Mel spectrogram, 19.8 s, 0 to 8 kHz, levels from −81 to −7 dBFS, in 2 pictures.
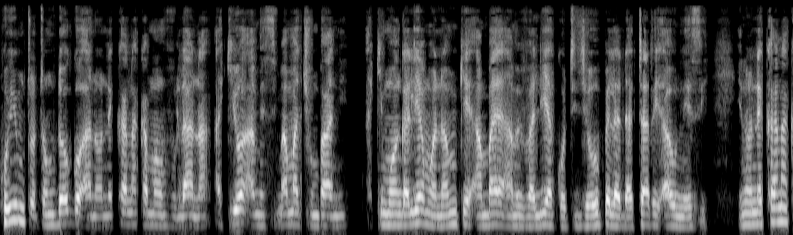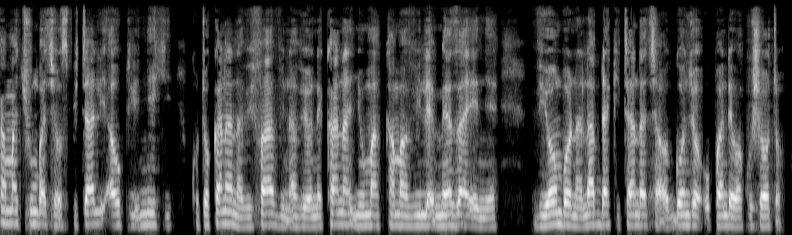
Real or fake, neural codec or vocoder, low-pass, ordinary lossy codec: fake; vocoder, 44.1 kHz, 128 mel bands every 512 samples, BigVGAN v2; 7.2 kHz; AAC, 32 kbps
